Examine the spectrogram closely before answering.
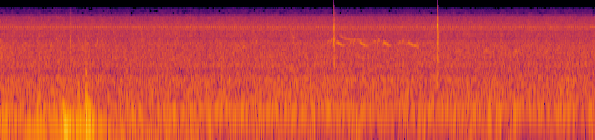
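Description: A fishing reel clicks as it is wound in.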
